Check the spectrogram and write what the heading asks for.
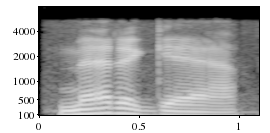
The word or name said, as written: medigap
